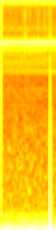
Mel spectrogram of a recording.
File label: Hydrophone; OneOcean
